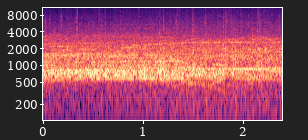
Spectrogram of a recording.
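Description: A large audience cheering and shouting with clapping, held steadily loud; it is loud enough to push a watch noise meter to 96 decibels.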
